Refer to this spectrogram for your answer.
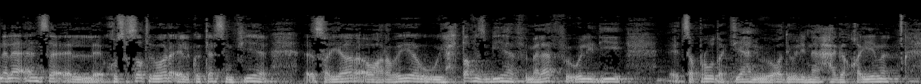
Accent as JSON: {"language": "Arabic", "town": "Cairo", "region": "Cairo Governorate", "country": "Egypt", "tie": "born or raised there", "also_born_or_lived": "Giza, Egypt", "said": "انا في القاهرة، يعني انا قاهري الحمد لله قاهري فيعني قاهري، وولدت في شبرا، وبعد كده يعني انتقلت الى منطقة الجيزة في الهرم"}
